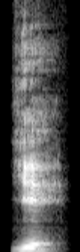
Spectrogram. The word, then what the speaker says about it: 예: 예, 예. 예 is a modified form of the basic vowel 에. 예 is pronounced like the initial sound of word yeah.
